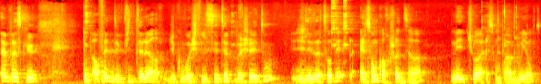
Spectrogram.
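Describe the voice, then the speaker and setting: A man's medium-pitched voice at a fairly quick pace, fairly even in intonation, broken by long, frequent pauses, with noticeable background noise. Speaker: calisthenics athlete. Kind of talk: casual chat.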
